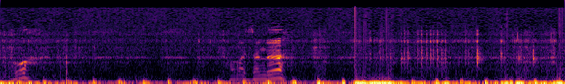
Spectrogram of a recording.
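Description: A bicycle frame rattles and clatters over roots and ruts.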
